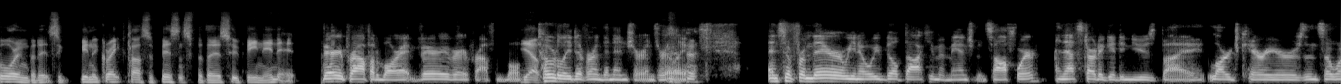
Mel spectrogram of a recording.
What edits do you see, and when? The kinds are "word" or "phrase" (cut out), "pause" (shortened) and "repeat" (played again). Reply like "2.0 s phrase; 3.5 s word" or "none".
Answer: 10.5 s pause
